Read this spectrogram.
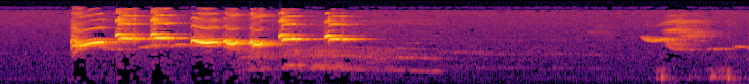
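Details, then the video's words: Orange-headed thrush (anis merah) singing: a rapid run of loud, sharp whistled notes for about two seconds, fading into a soft low warble, then a short rising whistle and faint notes near the end. "PUTARKAN INI‼️ ANIS MERAH MACET AUTO GACOR"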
